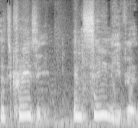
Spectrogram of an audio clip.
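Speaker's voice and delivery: high cartoon lion voice. After being asked to do the voice, giving a Snagglepuss impression. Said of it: "I will if you do the voice".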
